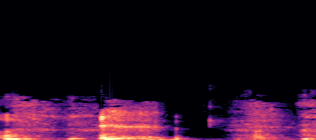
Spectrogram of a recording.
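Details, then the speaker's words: A young boy tries to cough while hiccuping: short, harsh cough bursts broken by abrupt hiccup catches; he had refused a drink of water; cough with hiccups. "пытаются кашляться но при этом икаю"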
